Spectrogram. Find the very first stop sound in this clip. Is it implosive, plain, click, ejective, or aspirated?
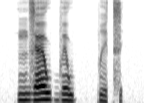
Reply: plain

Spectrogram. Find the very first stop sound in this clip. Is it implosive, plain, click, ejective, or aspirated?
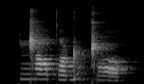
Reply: click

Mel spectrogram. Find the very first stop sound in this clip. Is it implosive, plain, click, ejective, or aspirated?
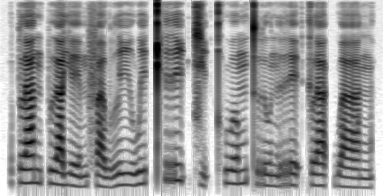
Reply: plain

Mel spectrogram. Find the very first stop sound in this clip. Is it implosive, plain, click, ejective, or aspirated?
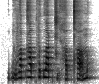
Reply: implosive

